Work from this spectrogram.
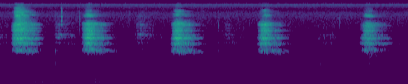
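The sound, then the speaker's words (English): Soft panting from two sweaty people catching their breath after kissing in hot Nevada air: five breathy exhalations at a slow, even pace, each a short hushed puff, with no talk. “They pant softly.”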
